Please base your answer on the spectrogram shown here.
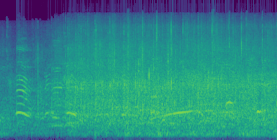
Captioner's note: applause, cheers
